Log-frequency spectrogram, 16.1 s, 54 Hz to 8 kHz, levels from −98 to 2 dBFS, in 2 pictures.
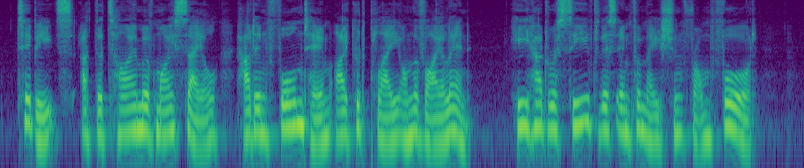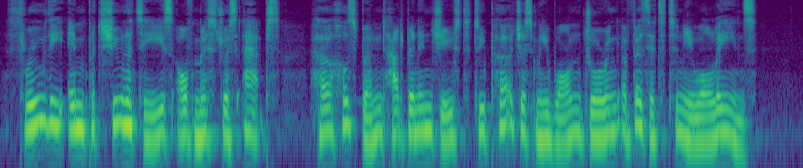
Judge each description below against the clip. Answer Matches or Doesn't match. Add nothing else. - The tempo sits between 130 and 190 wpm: Matches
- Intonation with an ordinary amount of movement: Matches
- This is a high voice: Doesn't match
